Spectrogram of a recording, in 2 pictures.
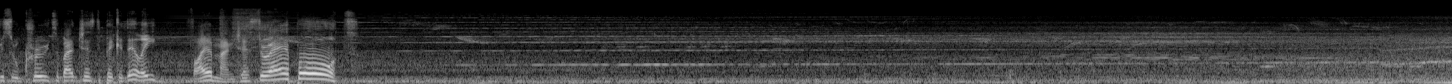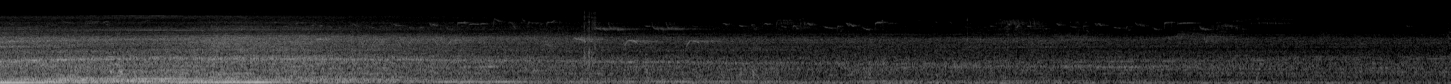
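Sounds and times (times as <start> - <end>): train traction motor whine: 0.0 - 28.9
low rumble of train wheels: 0.0 - 29.0
faint bird chirps: 18.4 - 27.8.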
